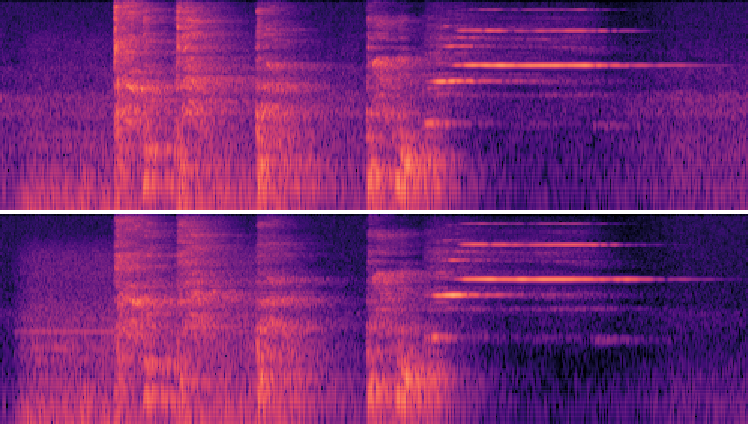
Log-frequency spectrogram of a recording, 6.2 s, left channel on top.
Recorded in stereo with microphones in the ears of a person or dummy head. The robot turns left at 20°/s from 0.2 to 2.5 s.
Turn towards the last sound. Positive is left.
turn(degrees=25)  # may be behind; listen again after turning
